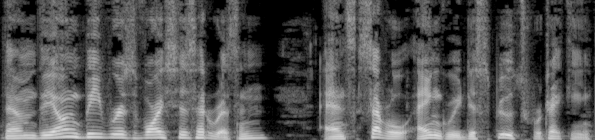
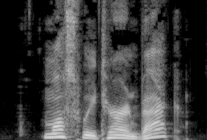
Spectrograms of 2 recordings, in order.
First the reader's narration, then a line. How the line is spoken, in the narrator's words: asked Twink anxiously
